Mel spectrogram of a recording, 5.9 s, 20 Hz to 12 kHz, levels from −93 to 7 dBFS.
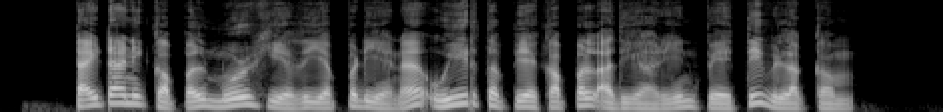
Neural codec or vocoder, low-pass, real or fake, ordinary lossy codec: none; none; real; none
